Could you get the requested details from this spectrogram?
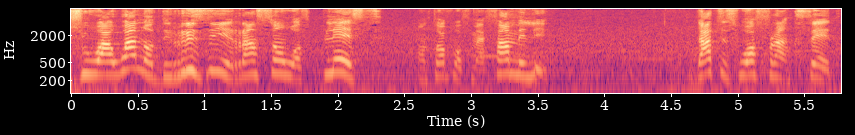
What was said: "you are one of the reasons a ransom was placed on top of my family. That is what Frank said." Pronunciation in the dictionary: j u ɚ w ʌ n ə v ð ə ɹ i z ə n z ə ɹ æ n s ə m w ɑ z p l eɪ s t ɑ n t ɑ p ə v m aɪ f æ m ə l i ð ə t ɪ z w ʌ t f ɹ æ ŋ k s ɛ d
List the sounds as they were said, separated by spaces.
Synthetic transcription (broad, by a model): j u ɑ w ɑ n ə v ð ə ɹ i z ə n ə ɹ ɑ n s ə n w ɑ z p l eɪ s t ɑ n t ɑ p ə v m aɪ f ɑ m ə l i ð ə t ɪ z w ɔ t f ɹ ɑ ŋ k s ɛ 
